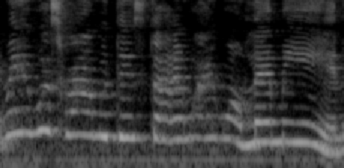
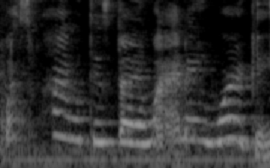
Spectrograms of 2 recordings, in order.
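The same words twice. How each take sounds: First: High-pitched frustrated complaint; a much higher, exasperated voice; frustrated outburst. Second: High, thinking out loud; talking to yourself. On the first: Retold or imitated. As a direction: whine at the broken door. Retold frustrated muttering at door. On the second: Shown as a demonstration. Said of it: "you just speaking out loud".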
